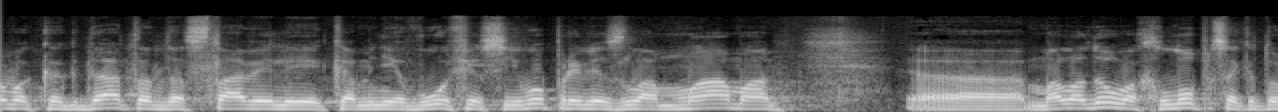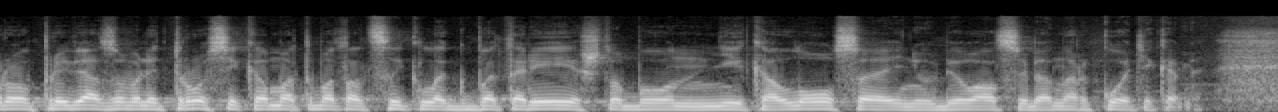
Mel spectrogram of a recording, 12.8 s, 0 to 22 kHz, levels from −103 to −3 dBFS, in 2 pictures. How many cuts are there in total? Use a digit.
0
